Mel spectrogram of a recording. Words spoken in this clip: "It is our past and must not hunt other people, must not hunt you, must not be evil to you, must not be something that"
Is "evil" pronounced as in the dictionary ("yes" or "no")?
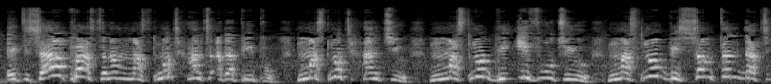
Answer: yes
